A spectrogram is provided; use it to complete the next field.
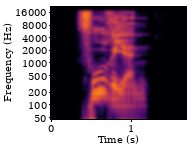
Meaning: plural of Furie
- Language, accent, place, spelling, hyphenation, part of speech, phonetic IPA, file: German, Germany, Berlin, Furien, Fu‧ri‧en, noun, [ˈfuːʀi̯ən], De-Furien.ogg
